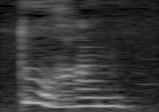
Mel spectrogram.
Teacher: Нужно просто откашляться через букву Г обыкновенно. Или отхаркнуться.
